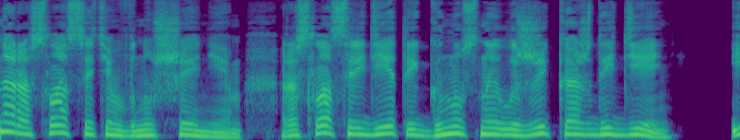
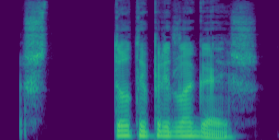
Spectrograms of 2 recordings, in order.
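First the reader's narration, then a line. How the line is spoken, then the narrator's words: Calm question. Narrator (Russian): спокойно спросил я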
